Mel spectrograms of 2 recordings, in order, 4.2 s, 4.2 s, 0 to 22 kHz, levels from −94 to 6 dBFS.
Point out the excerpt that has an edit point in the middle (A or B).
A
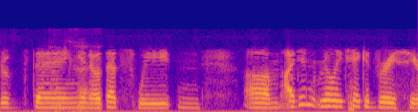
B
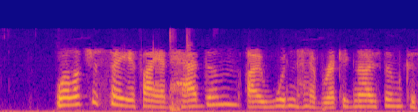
A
